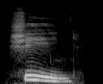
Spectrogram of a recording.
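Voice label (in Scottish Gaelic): "sinn", Scottish Gaelic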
